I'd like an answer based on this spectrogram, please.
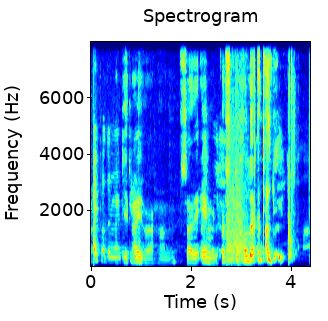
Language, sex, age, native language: Icelandic, other, 60-69, Russian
